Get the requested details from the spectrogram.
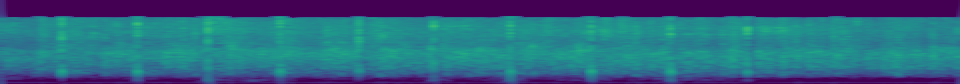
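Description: An audience applauding the Lord together, a dense, steady wash of many hands clapping with sharper individual claps popping out irregularly, sustained at an even loudness for several seconds with no voices.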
